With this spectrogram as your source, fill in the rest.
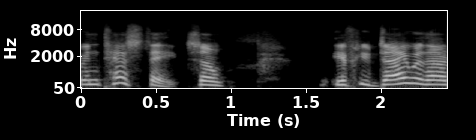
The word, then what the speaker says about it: intestate: said to be intestate it looks like interstate without the r you're not interstate you're intestate so if you die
